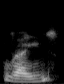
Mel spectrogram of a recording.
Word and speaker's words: Raines: Rains is spelled with RAINES. – Hold on, hold on. What is it? – Right, it's Mark Anthony Rains, RAINES, aka Ghostman.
